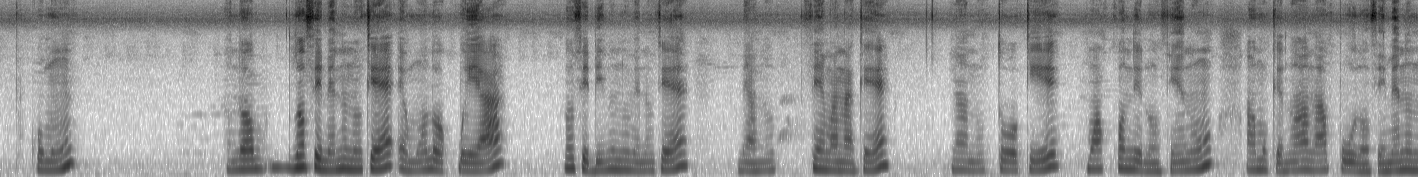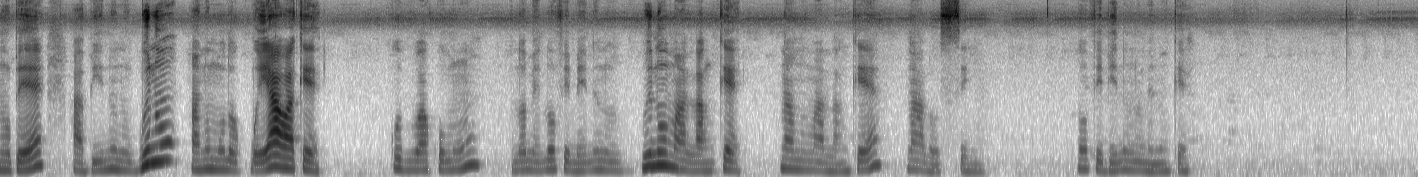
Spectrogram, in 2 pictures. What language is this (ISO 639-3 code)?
vai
